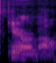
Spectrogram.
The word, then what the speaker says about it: caramel: all right last one how do you say this word c a r m e- l caramel it's not caramel that's stupid it's caramel okay we're all right that's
